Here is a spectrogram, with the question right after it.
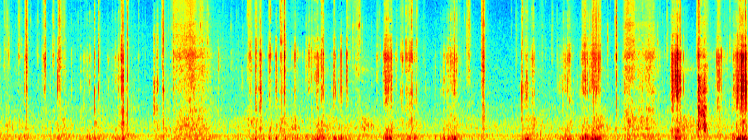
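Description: A metal dip pen nib scratches across a textured Korean paper sheet while writing script in ink. Short, bright, dry scratching strokes come in irregular bursts separated by brief quiet pauses, each stroke stopping cleanly with no ring.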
